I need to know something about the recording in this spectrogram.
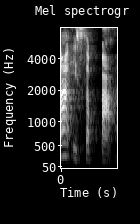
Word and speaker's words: อีสป: สี่ สุภาพ นะ คะ ส่วน อีสป หรือ หรือ เรา อ่าน ออก เสียง ว่า อิด สะ ปะ นะ คะ ที่ ส่ง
